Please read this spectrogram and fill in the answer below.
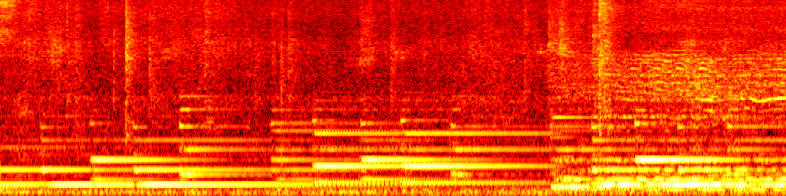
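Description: Soft instrumental music of held notes, growing louder and fuller about four seconds in.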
